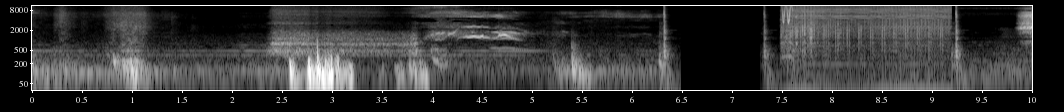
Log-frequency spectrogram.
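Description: A man's breathy laughter, coming in soft scattered bursts. About two-thirds of the way in the sound cuts to dead silence, then a steady noise runs for about two seconds.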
